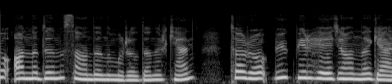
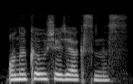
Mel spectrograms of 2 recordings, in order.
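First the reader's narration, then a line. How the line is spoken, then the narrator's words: Plain. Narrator (Turkish): dedi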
